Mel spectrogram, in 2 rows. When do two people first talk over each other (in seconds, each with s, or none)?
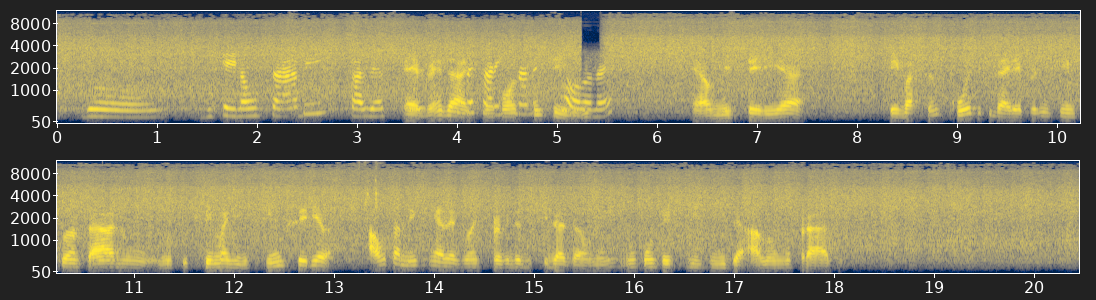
3.5 s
